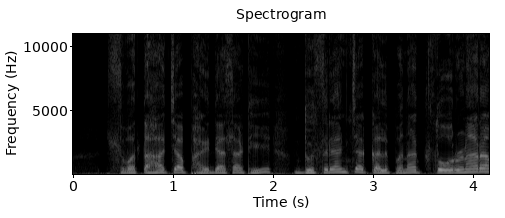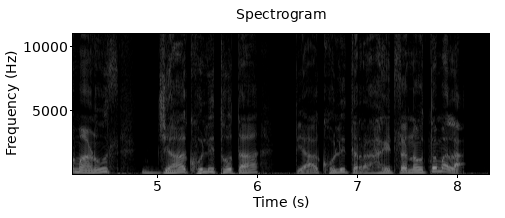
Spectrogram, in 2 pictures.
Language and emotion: Marathi, disgusted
